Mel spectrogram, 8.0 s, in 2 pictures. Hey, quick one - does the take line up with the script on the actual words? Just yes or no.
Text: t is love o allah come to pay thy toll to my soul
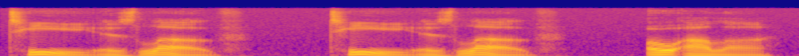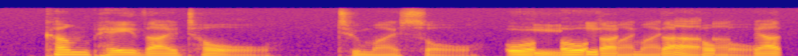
no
